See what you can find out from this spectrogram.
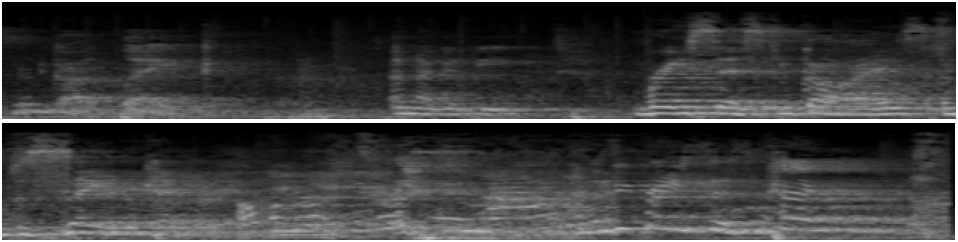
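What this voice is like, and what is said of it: Drunk woman putting on an accent. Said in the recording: “I don't know what type of accent that is. ... I think I know what type of accent she's going for here. ... she's drunk”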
